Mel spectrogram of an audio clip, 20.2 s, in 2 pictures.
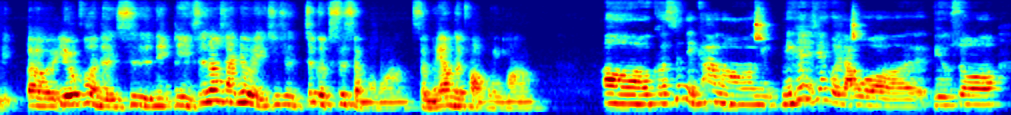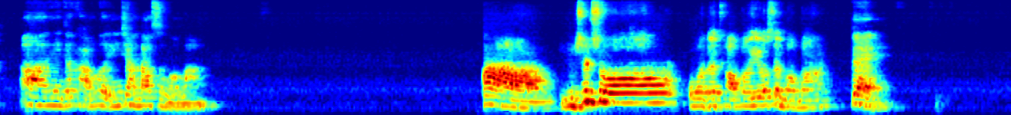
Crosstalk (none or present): none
